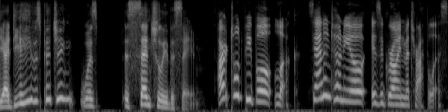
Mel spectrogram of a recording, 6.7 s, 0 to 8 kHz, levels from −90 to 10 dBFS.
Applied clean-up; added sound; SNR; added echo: none; none; none; none.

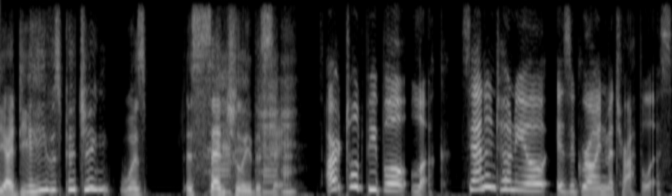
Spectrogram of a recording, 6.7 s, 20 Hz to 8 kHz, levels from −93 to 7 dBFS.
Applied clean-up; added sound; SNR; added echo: none; Wood; 10 dB; none.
